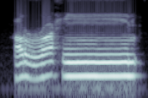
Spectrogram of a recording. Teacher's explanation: یہاں پر یائی مدہ ہے، اس کو 2 حرکات کھینچیں گے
